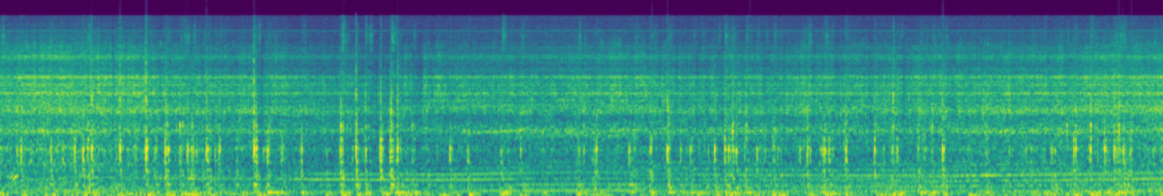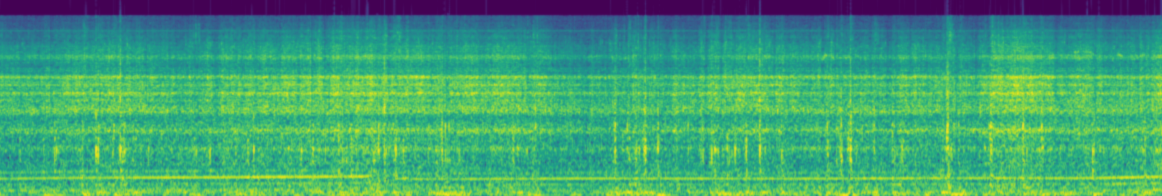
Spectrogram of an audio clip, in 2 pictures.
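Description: Motorcycle engine running under way on a race track, with wind rushing over the helmet-mounted microphone. The engine tone climbs slowly, steps down suddenly about two-thirds through at a gear change, holds steady, then rises again near the end.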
